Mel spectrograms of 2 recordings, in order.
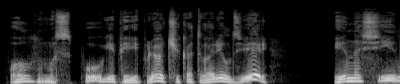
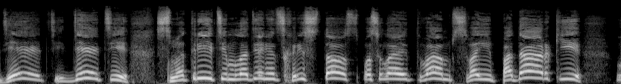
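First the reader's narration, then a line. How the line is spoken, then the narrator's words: Loud exclamation. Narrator (Russian): Громко восклицая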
